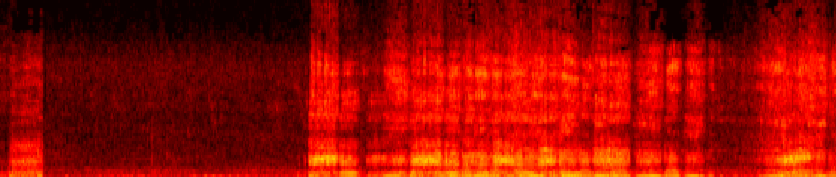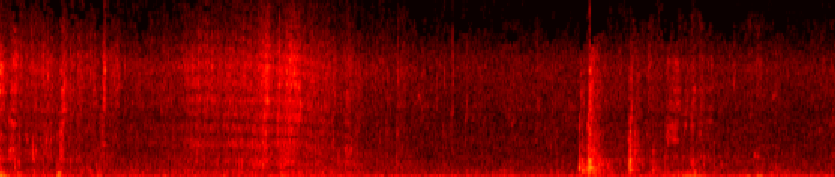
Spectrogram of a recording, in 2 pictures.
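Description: Macaque cries: a run of loud calls starting about two seconds in and lasting some three seconds, with one more short cry just after; a couple of short sharp sounds near the end.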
